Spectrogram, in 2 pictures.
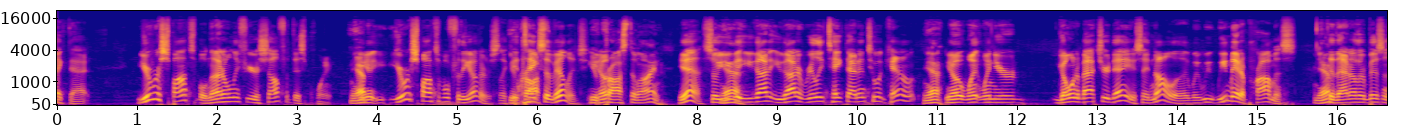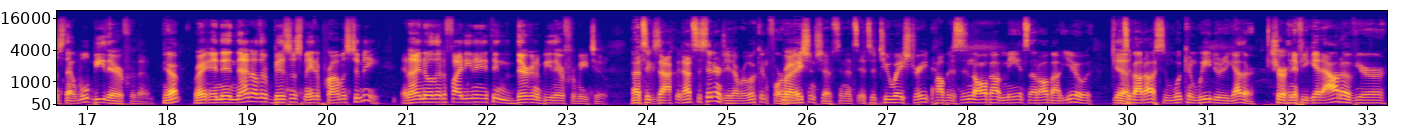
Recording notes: Connected By Water: ON LOCATION. We were all set up with our trailer, aka “The Minnow” for the 2022 Pompano Beach Seafood Festival.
